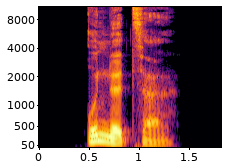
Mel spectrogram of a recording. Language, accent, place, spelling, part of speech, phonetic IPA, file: German, Germany, Berlin, unnützer, adjective, [ˈʊnˌnʏt͡sɐ], De-unnützer.ogg
- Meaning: inflection of unnütz: 1. strong/mixed nominative masculine singular 2. strong genitive/dative feminine singular 3. strong genitive plural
